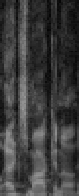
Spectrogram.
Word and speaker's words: Ex Machina: Ex Machina, Ex Machina. – Oh, Ex Machina.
